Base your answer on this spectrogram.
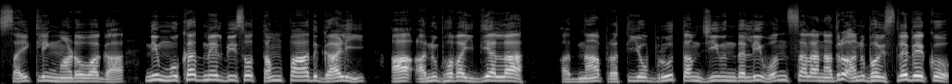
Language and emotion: Kannada, happy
